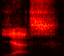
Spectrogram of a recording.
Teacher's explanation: I pop up to a high F0 peak here. Yes. And you can hear me go down to kind of a low F0 trough here.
